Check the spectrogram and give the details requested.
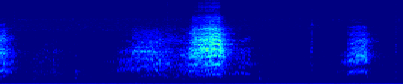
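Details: Juvenile great green macaws in a pre-release flock at mealtime, foraging together: three harsh, raspy squawks over about four seconds, the middle one loudest, against a faint steady hiss.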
